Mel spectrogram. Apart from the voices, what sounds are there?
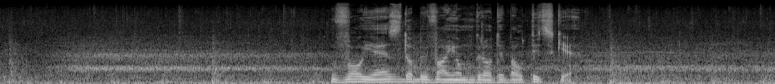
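rain falling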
